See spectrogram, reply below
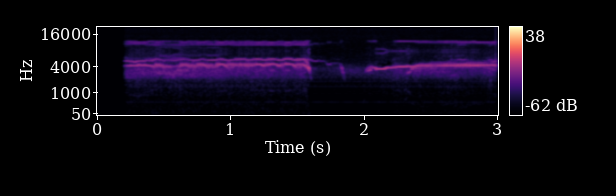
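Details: Bald eagle eaglets at the Decorah nest, 25 May 2016, two young waiting for a fish delivery at feeding time; dense high chittering, then a thin, drawn-out whistle holding steady and rising slightly, with constant low hum.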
